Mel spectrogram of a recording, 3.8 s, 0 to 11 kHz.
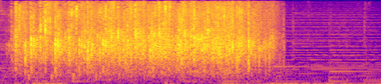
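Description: A crowd at a 75-year celebration breaks into loud, full applause honouring an elder, sustained for nearly three seconds before cutting off abruptly into quiet.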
